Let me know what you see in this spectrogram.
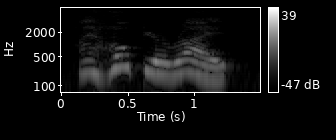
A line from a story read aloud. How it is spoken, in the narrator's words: Anna said, yawning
